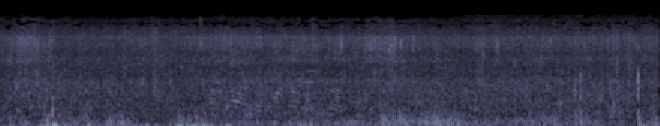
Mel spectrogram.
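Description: Moving river water rushing around an open canoe as it runs through a choppy current, with wind buffeting the microphone; a steady noise throughout.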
